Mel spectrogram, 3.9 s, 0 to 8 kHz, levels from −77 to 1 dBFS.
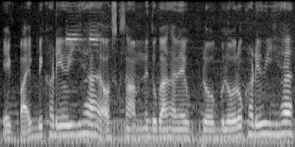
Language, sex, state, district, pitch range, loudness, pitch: Hindi, male, Madhya Pradesh, Katni, 125-170 Hz, -16 LUFS, 135 Hz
